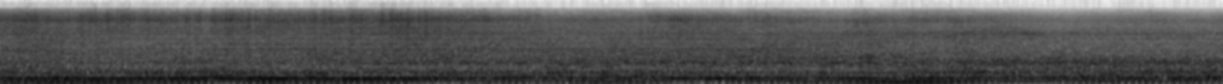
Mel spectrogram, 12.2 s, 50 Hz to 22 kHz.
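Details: 16 hp Vanguard V-twin on a Grasshopper zero-turn mower after a no-spark fix: steady, even drone with no stumbles, knocks or surging while fogging oil burns off; normal idle.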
